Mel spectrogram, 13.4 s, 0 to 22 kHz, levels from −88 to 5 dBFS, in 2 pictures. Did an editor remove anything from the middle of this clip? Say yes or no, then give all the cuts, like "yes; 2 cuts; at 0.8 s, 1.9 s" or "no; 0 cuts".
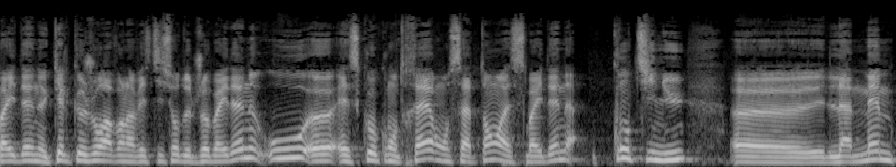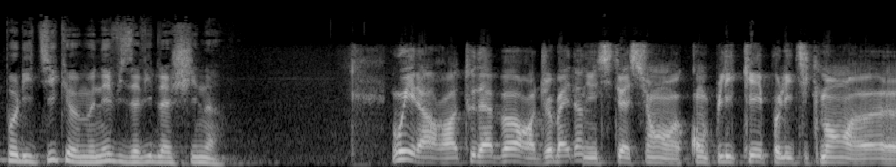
yes; 3 cuts; at 3.9 s, 9.6 s, 11.1 s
